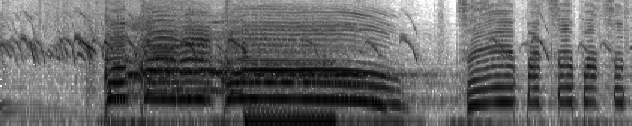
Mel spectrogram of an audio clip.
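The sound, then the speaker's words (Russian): A rooster gives one long, loud crow that rises and then trails off. It's followed by a quick series of short, sharp clucks. No one speaks. “Петя петушок. Ку-ку-ку-ку-ку! Гребет ребешок. Ку-ку-ку-ку-ку! По два по двору и поет вот так.”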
